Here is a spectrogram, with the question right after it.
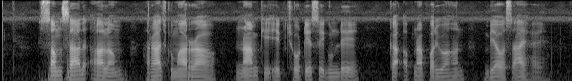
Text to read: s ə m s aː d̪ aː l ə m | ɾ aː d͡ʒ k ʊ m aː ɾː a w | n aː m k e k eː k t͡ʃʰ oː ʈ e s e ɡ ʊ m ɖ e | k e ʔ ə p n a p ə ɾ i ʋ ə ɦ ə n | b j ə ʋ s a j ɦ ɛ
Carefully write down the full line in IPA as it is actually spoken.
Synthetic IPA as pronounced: s ə m s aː d̪ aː l ə m | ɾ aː d͡ʒ k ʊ m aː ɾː a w | n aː m k e ʔ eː k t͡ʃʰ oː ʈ e s e ɡ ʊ ɳ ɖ e | k a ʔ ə p n a p ə ɾ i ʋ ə ɦ ə n | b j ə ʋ s a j ɦ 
